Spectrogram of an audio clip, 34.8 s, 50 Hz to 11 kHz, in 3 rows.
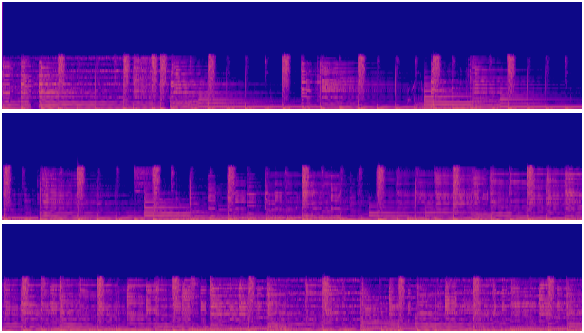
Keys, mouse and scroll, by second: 2.2 click, 2.3 click, 3.9 click, 4.0 click, 5.0 click, 8.5 click, 8.6 click, 10.7 click, 10.8 click, 12.1 click, 14.9 click, 15.0 click, 15.9 click, 16.0 click, 16.3 click, 16.4 click, 16.9 click, 18.3 click, 18.4 click, 19.5 click, 19.6 click, 20.7 click, 20.9 click, 23.8 middle click, 25.9 click.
